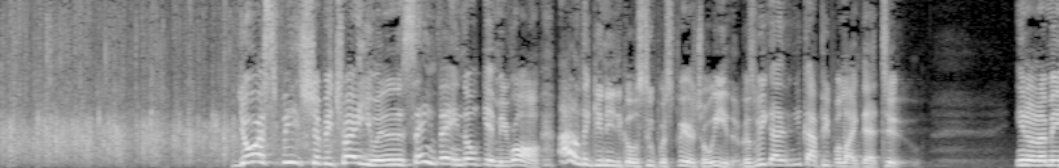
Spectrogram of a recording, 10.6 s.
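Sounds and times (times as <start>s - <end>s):
crowd clapping: 0.0s - 3.6s
speech: 2.3s - 9.2s, 10.2s - 10.5s.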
